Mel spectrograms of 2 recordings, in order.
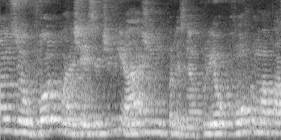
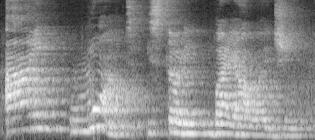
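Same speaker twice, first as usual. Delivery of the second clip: very slow, stretching won't; slow model contraction; 3 semitones lower, much slower than usual. Shown as a demonstration. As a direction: draw it out for students. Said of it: "se tornará". (contração dita bem devagar)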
